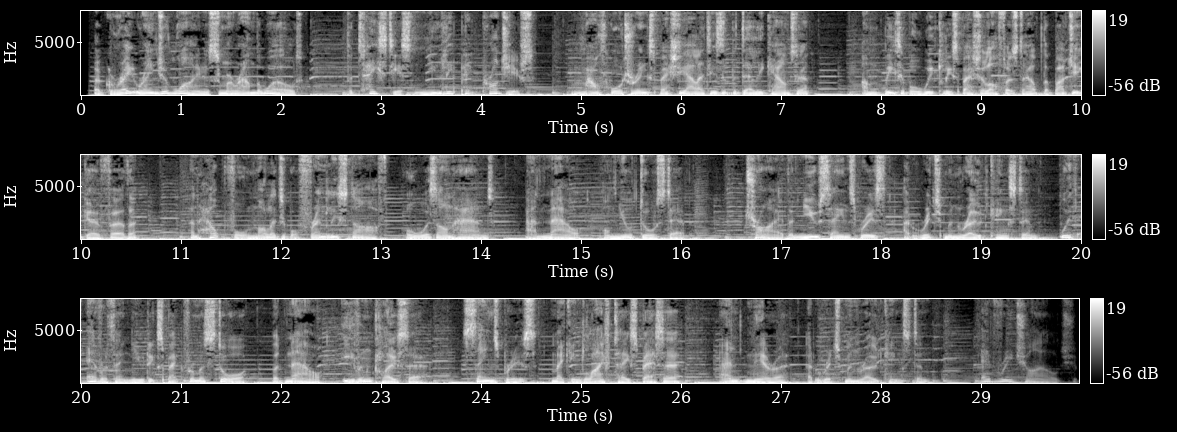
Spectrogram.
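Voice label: British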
